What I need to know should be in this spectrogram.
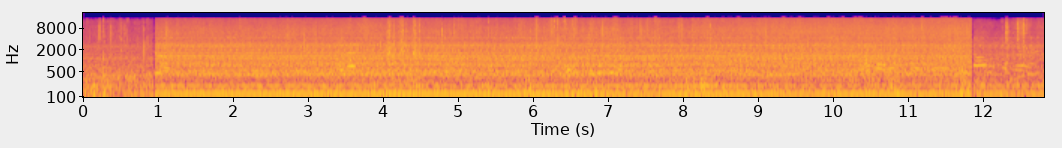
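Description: Water sprays hard from a hose.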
